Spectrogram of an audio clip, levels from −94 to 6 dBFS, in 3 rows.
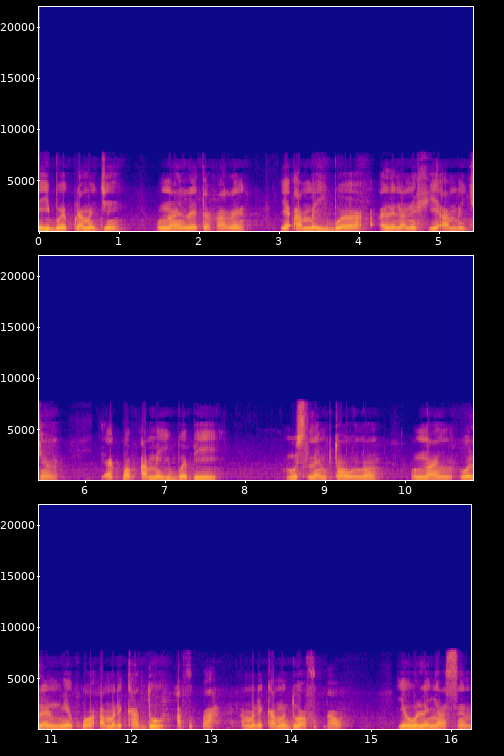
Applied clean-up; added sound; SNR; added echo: none; none; none; none.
